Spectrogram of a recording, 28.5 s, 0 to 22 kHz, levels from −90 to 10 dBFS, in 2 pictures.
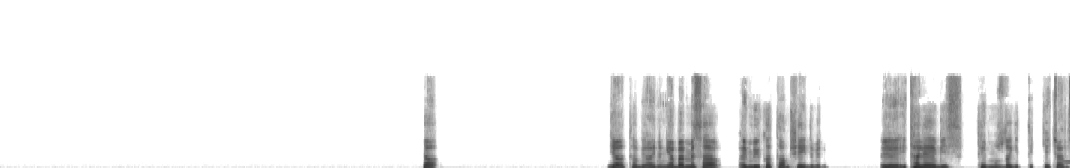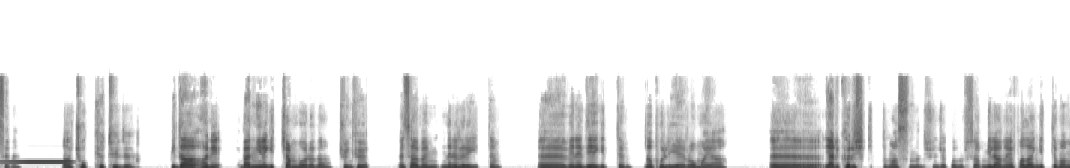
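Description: Loudspeaker feedback squeal, 14.16 to 15.30 s: a microphone picks up the loudspeaker it drives, and at 993 Hz the loop gain exceeds one. That tone feeds on itself, swelling over about half a second into a whistle roughly as loud as the speech.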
